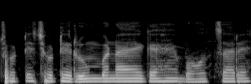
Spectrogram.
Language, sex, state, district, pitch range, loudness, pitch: Hindi, male, Jharkhand, Palamu, 140-145 Hz, -22 LUFS, 140 Hz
